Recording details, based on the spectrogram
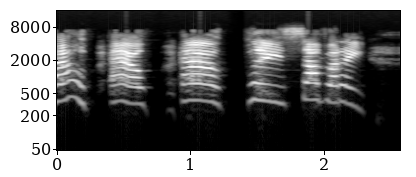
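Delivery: shrill, very high, very loud screaming. Voicing a captured character who is being held still: screaming for help. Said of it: "Elkdare is screaming".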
